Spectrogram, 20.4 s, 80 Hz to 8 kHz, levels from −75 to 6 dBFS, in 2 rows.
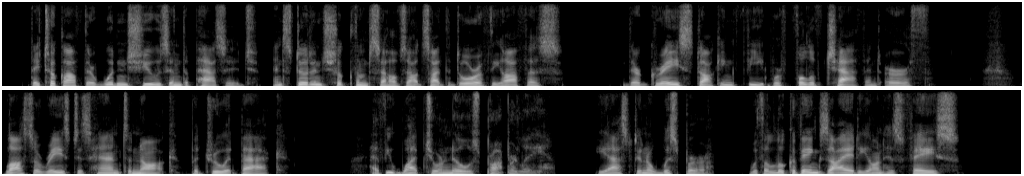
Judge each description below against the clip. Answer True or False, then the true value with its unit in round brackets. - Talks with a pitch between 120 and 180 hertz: False (110 Hz)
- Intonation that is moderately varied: True (3.9 semitones)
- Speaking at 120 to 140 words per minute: False (175 wpm)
